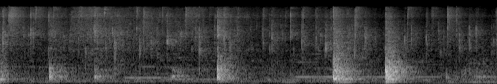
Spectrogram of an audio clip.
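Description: Red chilies crackle and sizzle in hot oil as a curry is cooked, with sharp pops and spits breaking over a steady frying hiss, close and moderately loud.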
